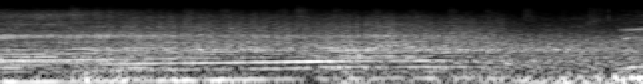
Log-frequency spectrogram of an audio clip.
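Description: Car speeding off fast on a ring road, engine roaring steadily with rising revs and tire noise, close and continuous, with no talk.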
